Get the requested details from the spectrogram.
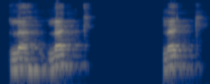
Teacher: আহলাক, লাক, এটা ي- يقول أهلكت مالا لبدا শক্ত জায়গায়। হ্যাঁ, কাফ কোথায়? শক্ত জায়গায়, উপরে, জিহ্বার গোড়া উপরে শক্ত জায়গায়।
